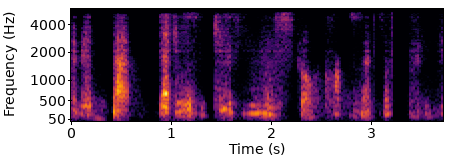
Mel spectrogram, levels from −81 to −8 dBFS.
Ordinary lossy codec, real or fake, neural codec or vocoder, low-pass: MP3, 48 kbps; fake; codec, 44.1 kHz, 0.9 kbps, DAC; 5.4 kHz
